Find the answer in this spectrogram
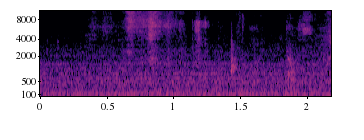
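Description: Faint rustling of a paper instruction booklet as its pages are handled and turned: a few short, soft rustles, the longest about a second in.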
